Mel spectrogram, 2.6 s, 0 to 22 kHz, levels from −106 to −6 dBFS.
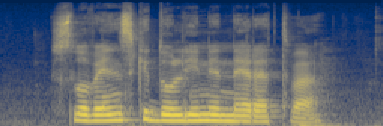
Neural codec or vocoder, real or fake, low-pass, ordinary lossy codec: vocoder, 48 kHz, 128 mel bands, Vocos; fake; 19.8 kHz; none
